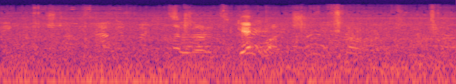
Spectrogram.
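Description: People chatter at a distance outdoors.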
